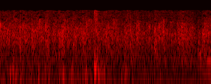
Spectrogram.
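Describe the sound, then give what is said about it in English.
A church audience applauding as a clap offering to God during a bilingual English-Spanish service, a steady dense patter of many hands clapping together with no individual claps standing out, holding an even level throughout with no voices heard. “And if you got something from God tonight, si recibiste del Señor algo, then give him a clap offering right entonces now. Vamos a darle un and aplauso.”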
